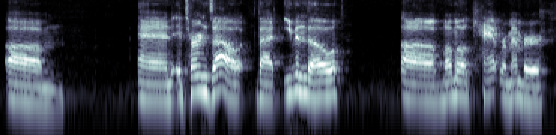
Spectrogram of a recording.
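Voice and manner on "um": ordinary talk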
